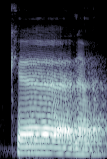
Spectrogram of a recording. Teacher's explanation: കാഫും തന്നെ ഇസ്തിഫാലിൻ്റെ ഹർഫാണ്, തർക്കീഖാണ്. അതിനെ ദീർഘിപ്പിക്കുന്ന അലിഫിനും തർക്കീഖ്. നേരത്തെ ഇബ്രാഹീം എന്ന് പറഞ്ഞ അലിഫിൻ്റെ പൂർണ്ണമായും വ്യത്യസ്തമായ ശബ്ദമാണ് ഇവിടെ.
